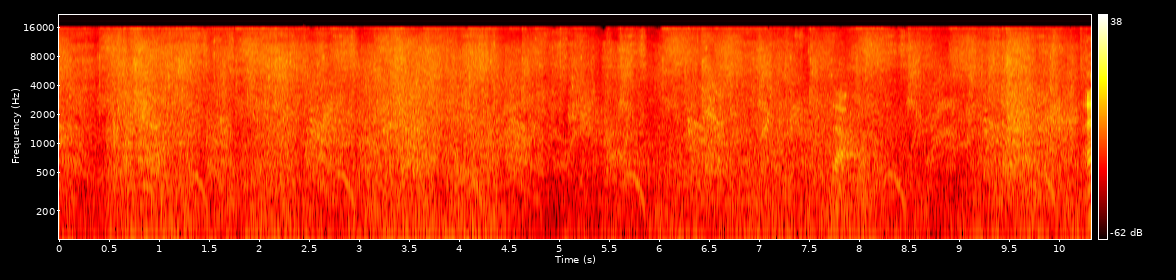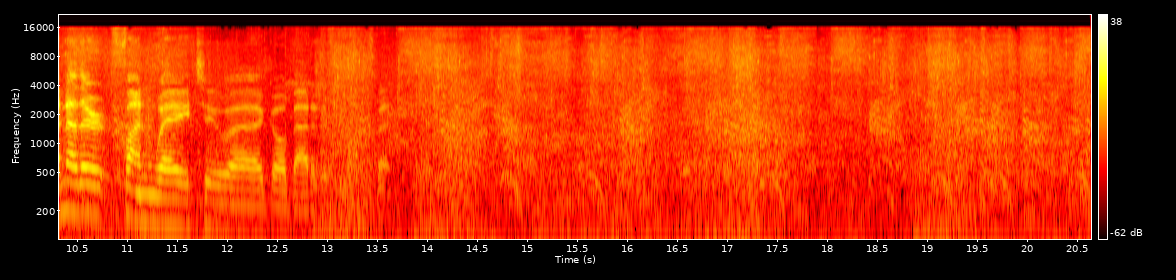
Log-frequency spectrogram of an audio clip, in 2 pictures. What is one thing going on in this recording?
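Game combat sounds of spells and blasts clash and roar.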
